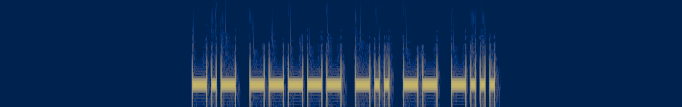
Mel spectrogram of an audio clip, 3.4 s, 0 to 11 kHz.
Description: Morse code, heard as a keyed tone, about 50 wpm, 700 Hz. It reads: K0DMB
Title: USA Call Signs Repeated 2x 50wpm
